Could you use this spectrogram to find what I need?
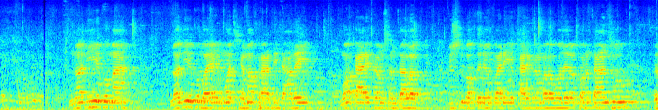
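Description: Another man speaks into a microphone over a loudspeaker, with pauses.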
